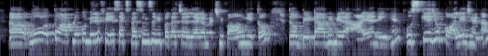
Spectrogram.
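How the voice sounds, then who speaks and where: A woman's high voice, lively in intonation, at a moderate pace and very even in loudness. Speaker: vlogger. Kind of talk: casual vlog talk to viewers. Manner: loud, energetic even when tired; talkative, flowing.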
